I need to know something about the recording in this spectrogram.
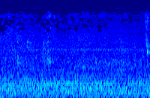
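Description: Quiet chewing of pizza, with faint small mouth clicks over low room tone.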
